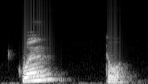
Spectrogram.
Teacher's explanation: o U é mais fraco do que o A. O U é a semivogal e o A é a vogal. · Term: ditongo crescente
